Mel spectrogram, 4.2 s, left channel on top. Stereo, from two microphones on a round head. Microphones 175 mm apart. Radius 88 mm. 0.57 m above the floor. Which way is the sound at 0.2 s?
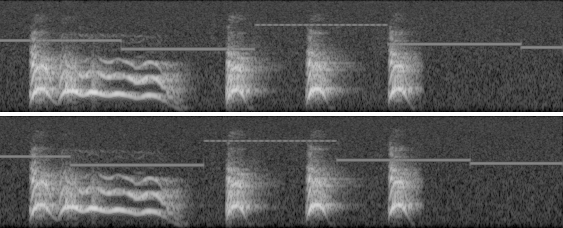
15° left (ahead or behind).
